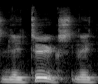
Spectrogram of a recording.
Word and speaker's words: Les Thugs: And the guy was saying, it's Les Tugs. And I was going, what's he saying, Les Tugs? And I said, and then when I found out, you know, Les Tugs is spelled T-H-U-G, Les Thugs,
